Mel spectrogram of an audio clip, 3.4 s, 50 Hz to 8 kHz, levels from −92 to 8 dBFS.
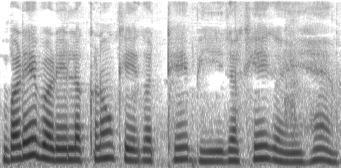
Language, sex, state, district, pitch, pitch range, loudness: Hindi, male, Punjab, Fazilka, 195 Hz, 180-210 Hz, -17 LUFS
